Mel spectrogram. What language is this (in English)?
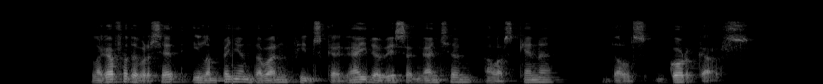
Catalan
